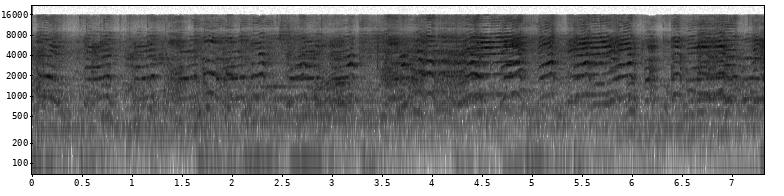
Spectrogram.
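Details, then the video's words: Laughing chicken roosters crowing at a contest final in Indonesia: long rapid runs of harmonic, cackling, laugh-like syllables that rise and fall, with several birds overlapping, over a steady crowd murmur and low hum. "Kontes ayam ketawa"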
